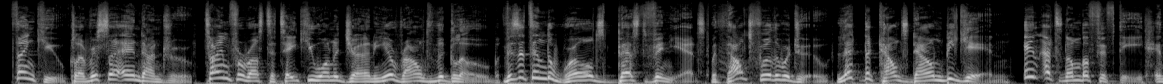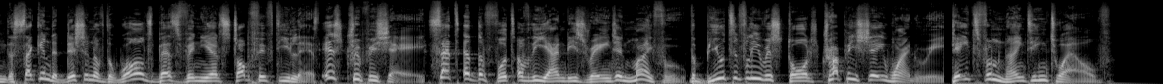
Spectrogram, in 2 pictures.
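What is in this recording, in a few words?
English African male Announcer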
